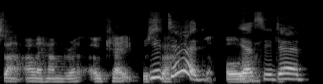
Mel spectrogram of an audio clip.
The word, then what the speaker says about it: Alejandra: be joined by Alejandra Alejandra Brady did I pronounce that Alejandra okay was that you did yes you did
